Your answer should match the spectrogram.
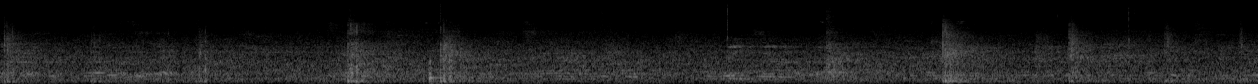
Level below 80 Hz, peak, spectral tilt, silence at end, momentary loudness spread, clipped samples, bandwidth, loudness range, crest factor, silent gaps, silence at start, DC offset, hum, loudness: -68 dBFS; -18 dBFS; -4.5 dB/octave; 0 s; 7 LU; under 0.1%; 16 kHz; 2 LU; 26 dB; none; 0 s; under 0.1%; none; -44 LUFS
